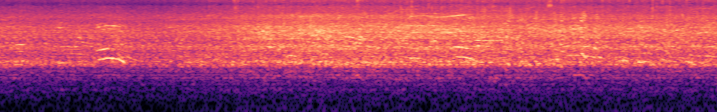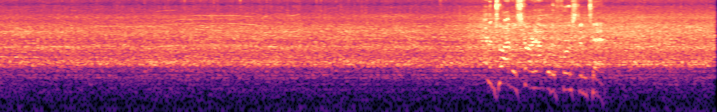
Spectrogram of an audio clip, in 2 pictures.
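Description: A large stadium crowd roars and murmurs steadily.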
